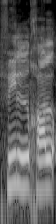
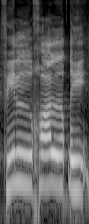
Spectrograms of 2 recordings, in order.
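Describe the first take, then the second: First: The phrase ends on a consonant, vowel dropped. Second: The phrase ends with a final vowel sound. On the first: The reader stops at this word. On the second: The reading continues without stopping.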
